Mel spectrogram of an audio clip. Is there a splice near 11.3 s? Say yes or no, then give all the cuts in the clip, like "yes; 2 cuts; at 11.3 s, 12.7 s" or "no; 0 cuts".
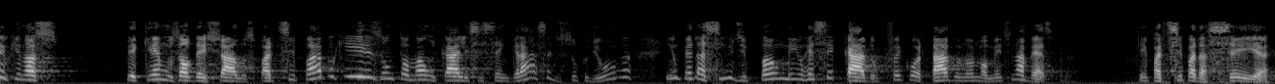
yes; 1 cut; at 11.3 s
